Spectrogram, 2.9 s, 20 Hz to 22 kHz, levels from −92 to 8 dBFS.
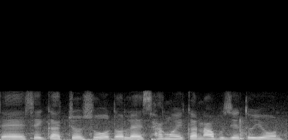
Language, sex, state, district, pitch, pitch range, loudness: Chakma, female, Tripura, Dhalai, 215 Hz, 205-220 Hz, -16 LUFS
